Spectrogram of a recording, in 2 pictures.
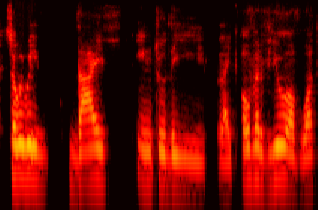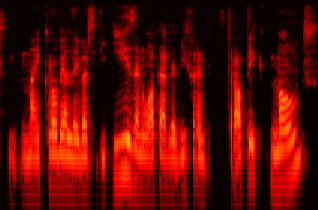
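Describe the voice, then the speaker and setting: A man's voice: medium pitch, normal speed, no room sound, muffled recording. A man in his thirties with an Italian accent, giving an online science lecture with many hesitant fillers and restarts. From Italy. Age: 30s.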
